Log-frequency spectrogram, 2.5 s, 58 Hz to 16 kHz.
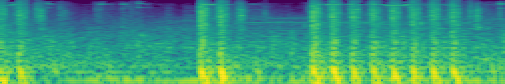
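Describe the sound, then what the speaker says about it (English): Gunfire in Far Cry 5 aimed at Jacob, a fast automatic burst, then a brief pause before a longer run of rapid, loud, close shots. "I'm actually gonna shoot this Jacob"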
